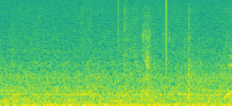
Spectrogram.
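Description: Near silence: quiet room tone with a few faint, small clicks a little past halfway.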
